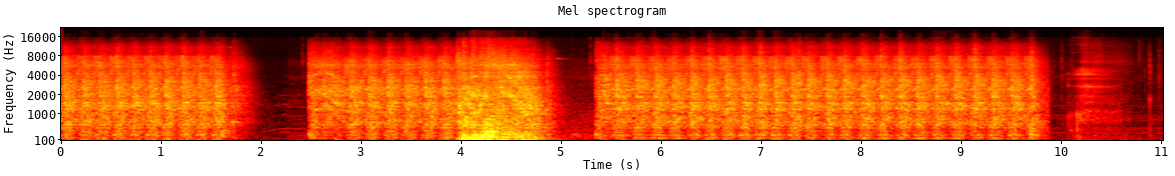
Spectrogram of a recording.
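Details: 2009 Honda Fireblade CBR1000RR being revived after sitting: starter churns in steady bursts, roughly three and a half compression beats a second, pauses and retries, but the engine never fires.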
